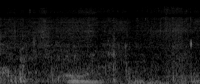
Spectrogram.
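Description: Quiet background noise with a brief, faint low voice sound, like a murmured 'hmm', a little under a second in.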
